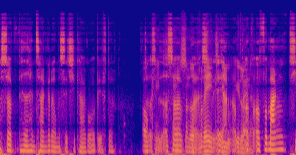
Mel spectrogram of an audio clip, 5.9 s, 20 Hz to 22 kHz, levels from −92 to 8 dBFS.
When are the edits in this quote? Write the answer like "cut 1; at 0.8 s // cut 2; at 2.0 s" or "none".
cut 1; at 2.8 s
